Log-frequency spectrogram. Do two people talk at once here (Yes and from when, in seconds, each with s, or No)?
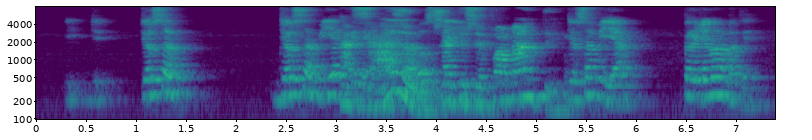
Yes, from 3.0 s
